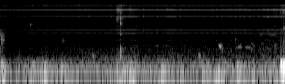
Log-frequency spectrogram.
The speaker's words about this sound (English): Now we start to listen closely for the ringing of the tinnitus. Her head is ringing, ears are ringing.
